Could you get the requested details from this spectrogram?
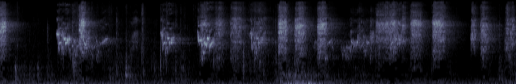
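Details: Happy pet budgies keep up a busy mix of high squeaky chirps, buzzy squawks and brief trills after a quiet start, with a faint thud in the middle.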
